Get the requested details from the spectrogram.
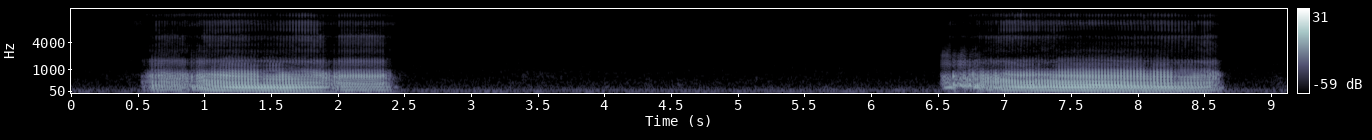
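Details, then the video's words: Sleeping dog Penny snores twice, each breath a two-second raspy, vibrating rumble about six seconds apart, with quiet pauses between in a small indoor room. "Penny the snoring doggy"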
